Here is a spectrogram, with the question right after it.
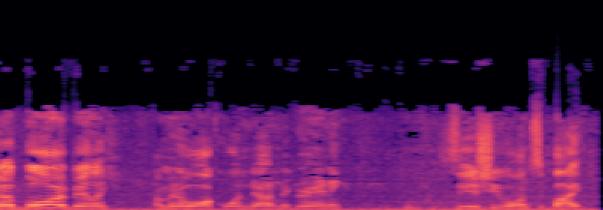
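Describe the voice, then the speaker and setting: Amid noticeable background noise, a man talks at a fairly quick pace in a dry sound with no echo. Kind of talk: casual talk to animals. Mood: affectionate, coaxing. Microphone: phone near.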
